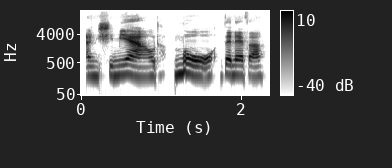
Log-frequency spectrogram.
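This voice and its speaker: A woman reading a picture book to young children, expressive and deliberate, stressing key words. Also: mid-range voice. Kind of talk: storybook narration for young children.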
